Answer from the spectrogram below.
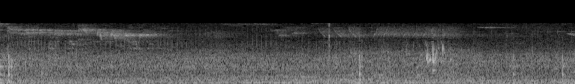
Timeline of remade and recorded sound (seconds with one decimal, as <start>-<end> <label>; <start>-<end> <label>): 0.0-0.8 recorded; 0.8-1.7 remade; 1.7-5.8 recorded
